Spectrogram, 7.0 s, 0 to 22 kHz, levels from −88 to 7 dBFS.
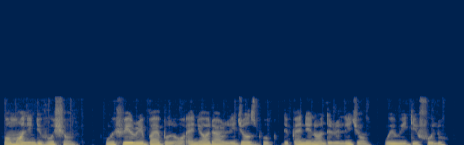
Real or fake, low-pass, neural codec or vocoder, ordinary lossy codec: real; 7.2 kHz; none; none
